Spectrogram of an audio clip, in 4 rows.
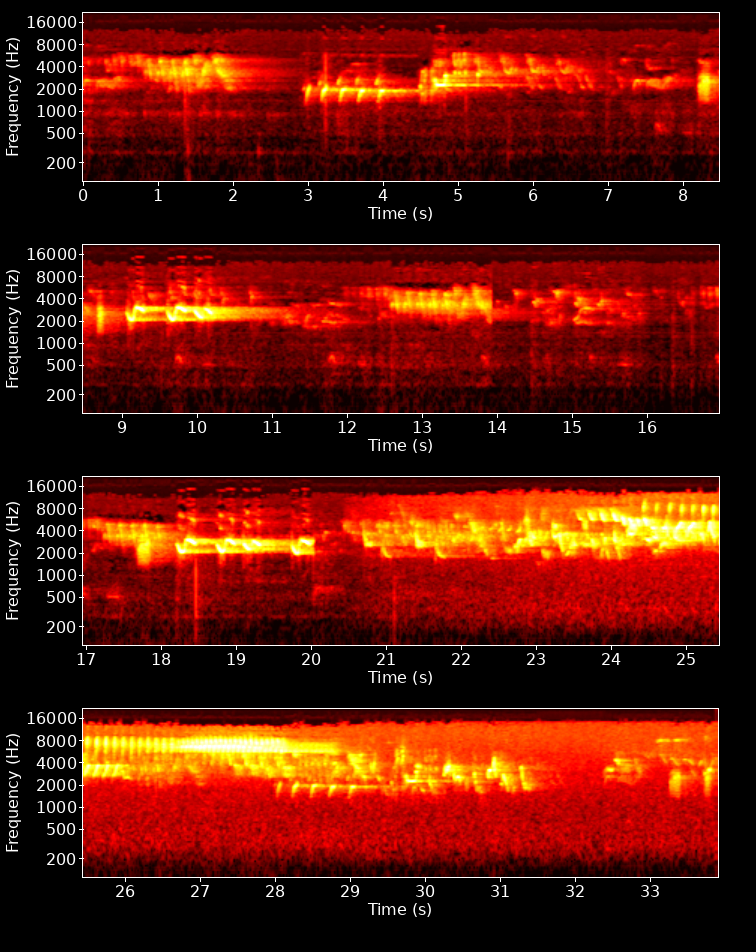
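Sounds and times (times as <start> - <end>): chorus of overlapping birdsong: 0.0 - 33.9
songbirds trilling: 0.1 - 33.9
steady hiss: 21.0 - 33.9.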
